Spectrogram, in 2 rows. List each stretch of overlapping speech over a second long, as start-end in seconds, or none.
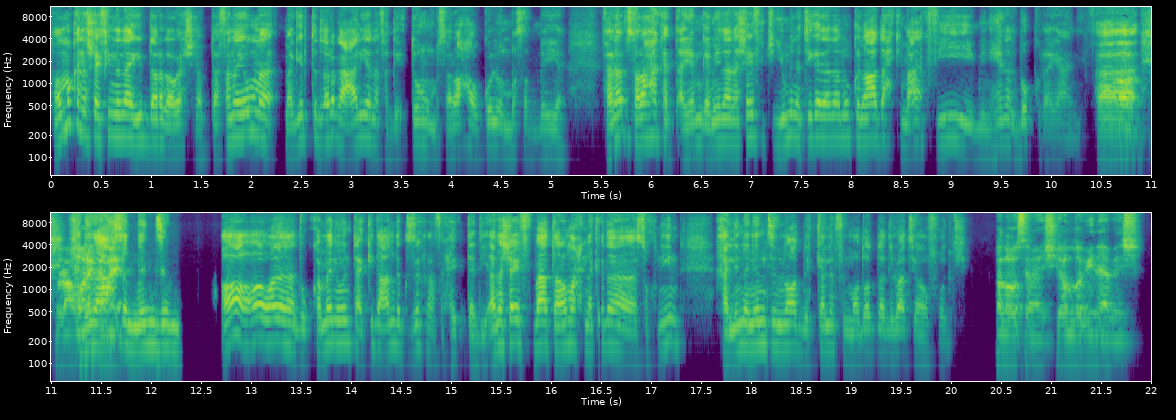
10.6-11.9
